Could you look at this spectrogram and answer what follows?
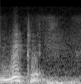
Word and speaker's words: Wycliffe: to change it to a wickliff because I was brought up the wrong way with that I need to change some of you folks on Augustine you're brought up Augustine in the dictionary's first pronunciation is Augustine so why can't I change if I was born of Wycliffe but the dictionary's first pronunciation is Wycliffe a little biography he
